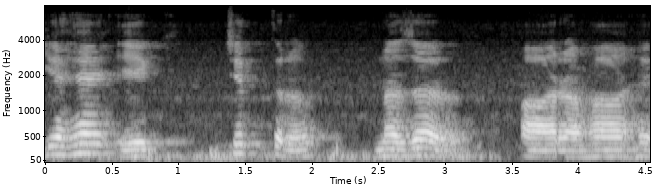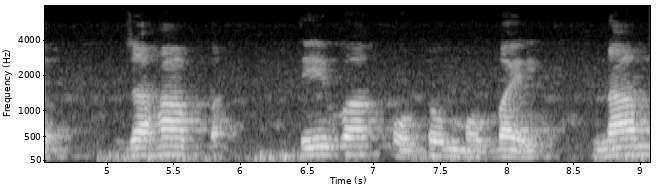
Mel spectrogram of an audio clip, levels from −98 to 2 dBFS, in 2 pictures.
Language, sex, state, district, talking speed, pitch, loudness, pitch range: Hindi, male, Rajasthan, Bikaner, 85 wpm, 130 Hz, -17 LUFS, 120-150 Hz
